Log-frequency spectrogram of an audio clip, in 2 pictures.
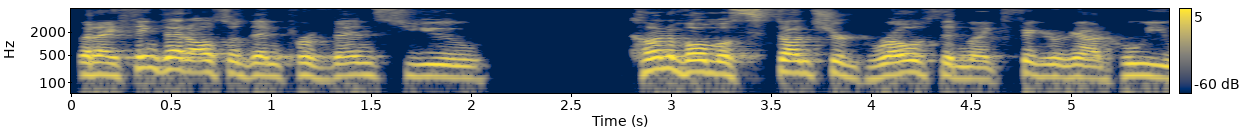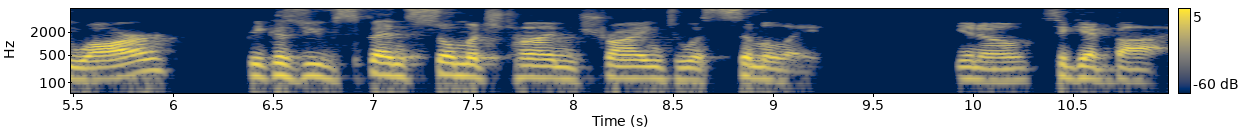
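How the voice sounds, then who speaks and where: A man's voice: on the high side, moderate pace, darkish tone. A middle-aged man with an American accent in a casual, reflective conversation as the interviewer, thinking aloud informally.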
